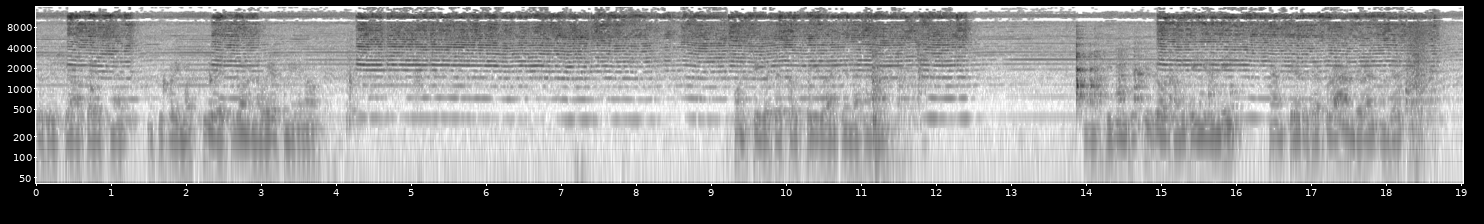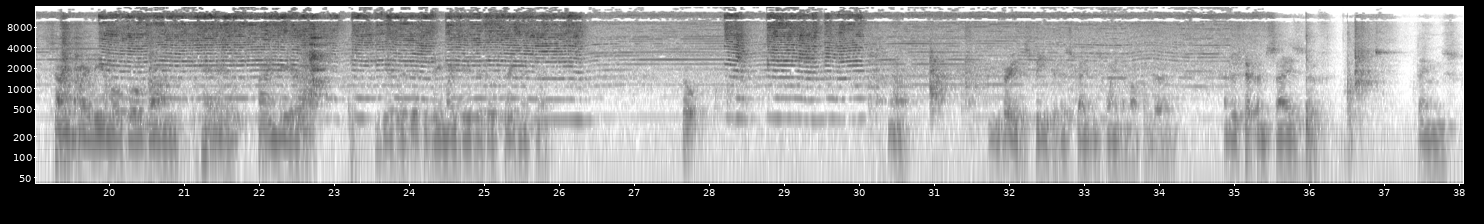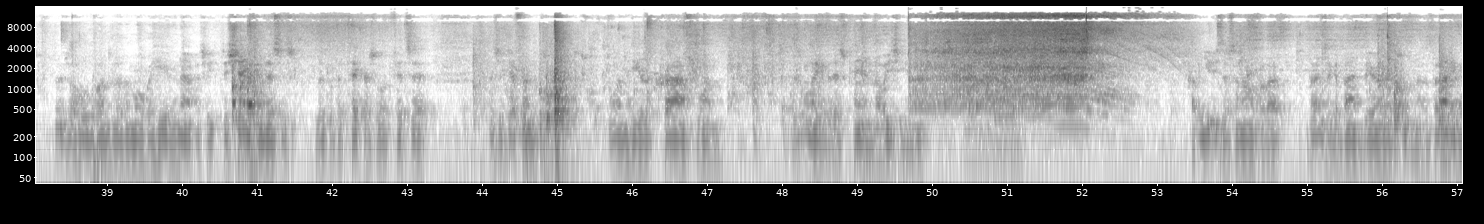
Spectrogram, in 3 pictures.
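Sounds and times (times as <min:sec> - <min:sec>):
rotary engraver grinding plastic: 0:00.1 - 0:26.6, 0:49.8 - 0:53.4
scratchy grinding on plastic: 0:14.2 - 0:25.9
rotary engraver whine: 0:49.8 - 0:53.4.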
